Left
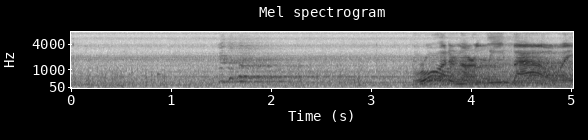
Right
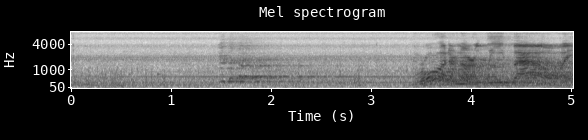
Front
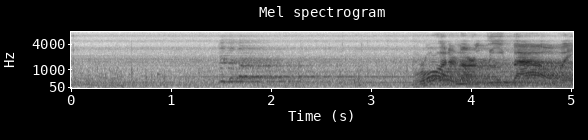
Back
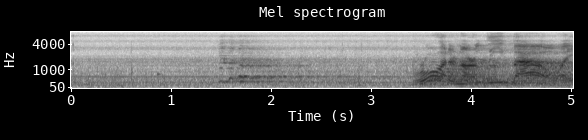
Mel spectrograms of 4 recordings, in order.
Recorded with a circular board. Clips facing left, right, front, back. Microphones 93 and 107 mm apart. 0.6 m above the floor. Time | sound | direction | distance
1.5 | a giggle | 160° left | 5.5 m
3.4 | a man speaking | 140° left | 1.2 m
